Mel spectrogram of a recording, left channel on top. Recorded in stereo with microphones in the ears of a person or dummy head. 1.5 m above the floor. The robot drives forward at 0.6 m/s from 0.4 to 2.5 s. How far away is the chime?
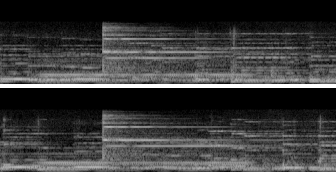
About 1.4 m.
